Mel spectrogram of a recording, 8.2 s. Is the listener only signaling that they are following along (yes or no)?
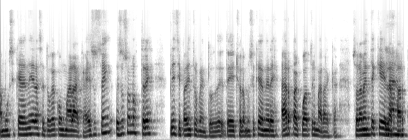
yes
